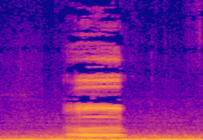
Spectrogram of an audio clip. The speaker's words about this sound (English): I'm recording one in the car as I drive home.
